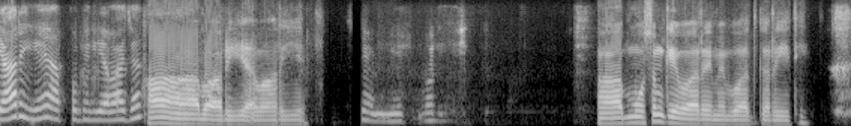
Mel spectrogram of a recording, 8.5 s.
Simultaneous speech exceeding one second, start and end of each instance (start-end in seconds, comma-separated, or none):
none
